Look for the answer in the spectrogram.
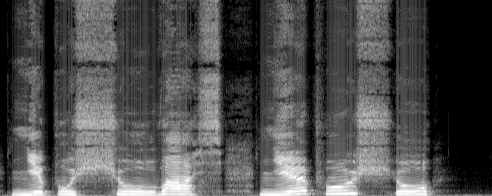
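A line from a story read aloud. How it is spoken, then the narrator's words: Hoarse frantic shrieking. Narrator (Russian): Какая-то молодка полуохрипшим голосом истошно взвизгивала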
